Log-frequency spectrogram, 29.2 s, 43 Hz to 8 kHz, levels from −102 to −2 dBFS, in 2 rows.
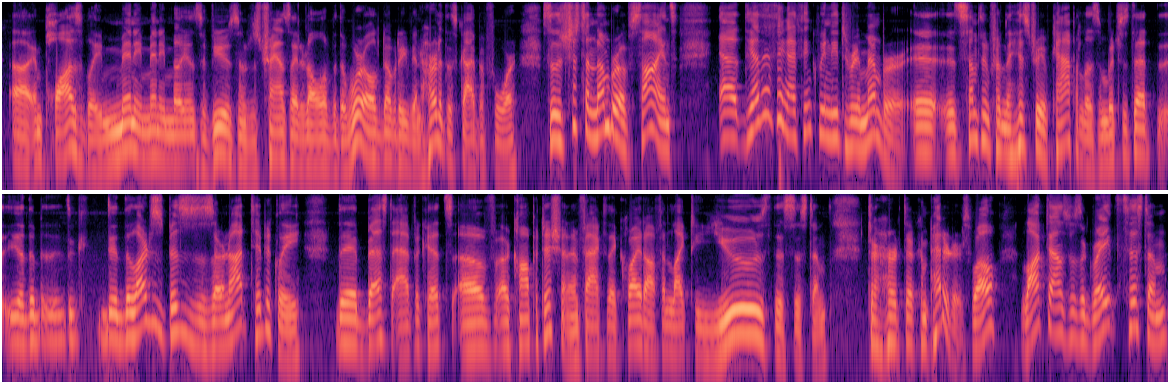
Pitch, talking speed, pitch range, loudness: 125 Hz, 175 wpm, 100-155 Hz, -30 LUFS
